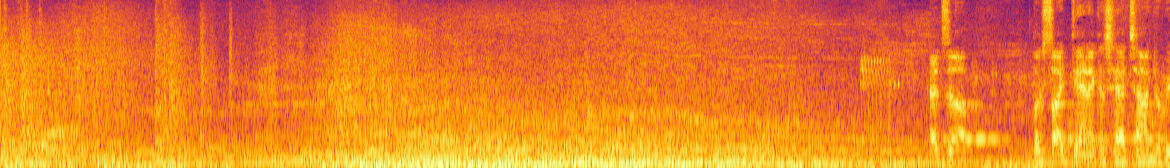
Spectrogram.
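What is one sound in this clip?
Wind howls outdoors.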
